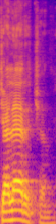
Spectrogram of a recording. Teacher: Vurğu gəlir ikinci hecəyə.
